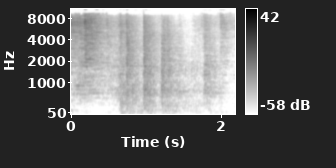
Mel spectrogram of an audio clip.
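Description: A sheet-steel tabletop sliding and knocking lightly against a steel welding table's frame as it is lifted and turned up on edge. It is a soft scraping with a couple of faint knocks, fading out.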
